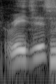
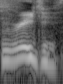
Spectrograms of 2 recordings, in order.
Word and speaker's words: Regis: Regis? What, how do you say his name? – Regis. – Regis. There we go.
